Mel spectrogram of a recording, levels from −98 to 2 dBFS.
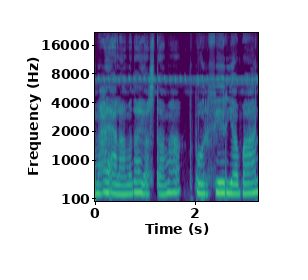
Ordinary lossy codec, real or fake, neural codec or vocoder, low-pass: none; real; none; none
